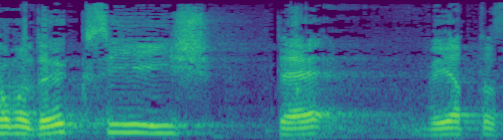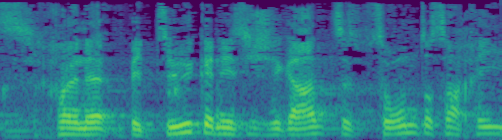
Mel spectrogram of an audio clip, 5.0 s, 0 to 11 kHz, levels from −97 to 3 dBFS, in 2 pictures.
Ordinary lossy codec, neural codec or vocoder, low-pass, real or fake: none; none; none; real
